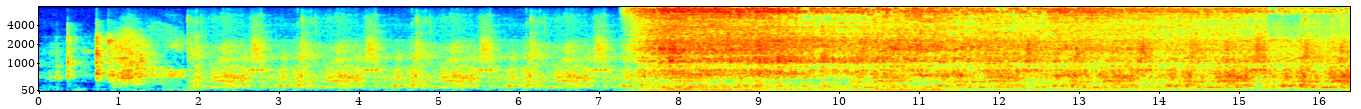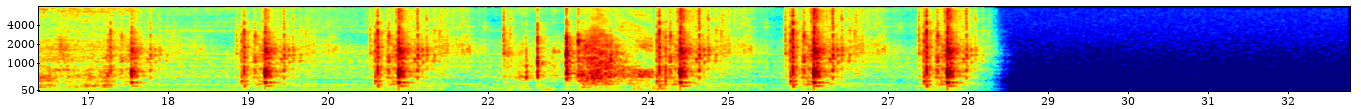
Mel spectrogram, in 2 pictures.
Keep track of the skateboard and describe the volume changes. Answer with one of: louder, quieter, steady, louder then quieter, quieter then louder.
louder.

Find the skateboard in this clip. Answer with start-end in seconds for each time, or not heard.
0.0-28.2.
